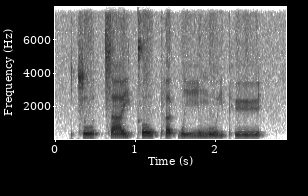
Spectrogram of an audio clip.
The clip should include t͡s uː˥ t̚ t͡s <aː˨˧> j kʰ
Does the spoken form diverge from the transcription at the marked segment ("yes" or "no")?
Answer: no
